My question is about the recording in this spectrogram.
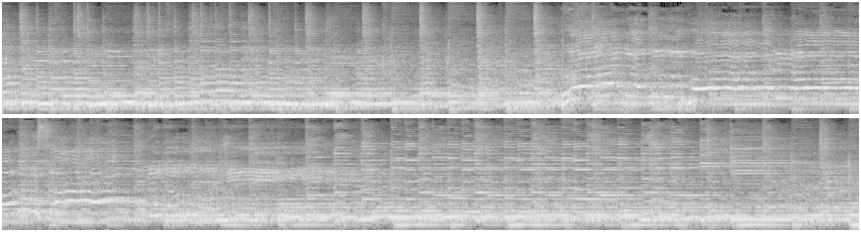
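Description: Live band music: a man singing into a microphone over strummed acoustic guitar and electronic keyboard, with a steady beat.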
